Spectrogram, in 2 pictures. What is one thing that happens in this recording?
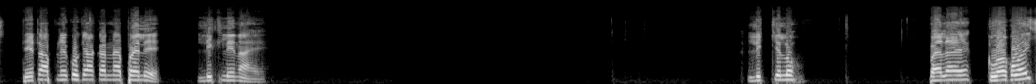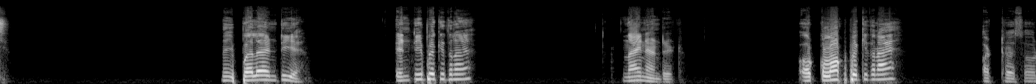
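A man speaks in short bursts through a headset microphone, explaining calmly.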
